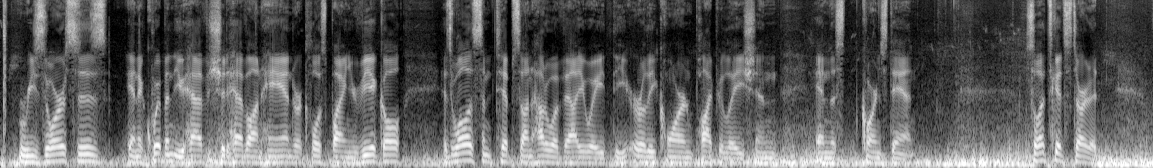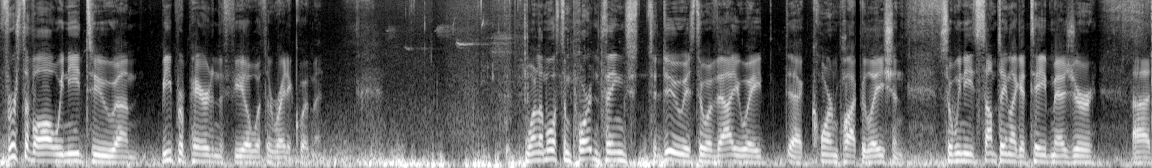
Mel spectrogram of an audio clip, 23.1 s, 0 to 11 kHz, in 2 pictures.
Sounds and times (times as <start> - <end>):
Speech: 0.2 - 9.2, 10.3 - 11.0, 11.6 - 14.8, 16.8 - 23.0.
